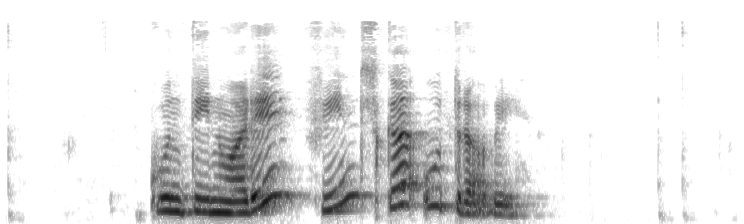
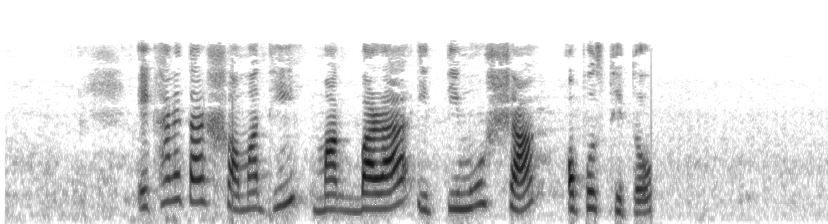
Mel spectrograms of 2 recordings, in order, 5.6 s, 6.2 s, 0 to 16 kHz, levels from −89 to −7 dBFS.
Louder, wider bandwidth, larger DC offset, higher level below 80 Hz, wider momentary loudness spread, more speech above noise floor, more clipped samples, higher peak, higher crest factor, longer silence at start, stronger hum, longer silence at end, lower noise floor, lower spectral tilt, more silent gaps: about the same, -25 LUFS vs -24 LUFS; first, 11.5 kHz vs 8 kHz; neither; second, -76 dBFS vs -70 dBFS; about the same, 11 LU vs 13 LU; first, 63 dB vs 40 dB; neither; about the same, -8 dBFS vs -6 dBFS; about the same, 18 dB vs 20 dB; about the same, 1.15 s vs 1.05 s; neither; first, 1.7 s vs 1.35 s; first, -87 dBFS vs -64 dBFS; first, -7 dB/octave vs -3 dB/octave; neither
